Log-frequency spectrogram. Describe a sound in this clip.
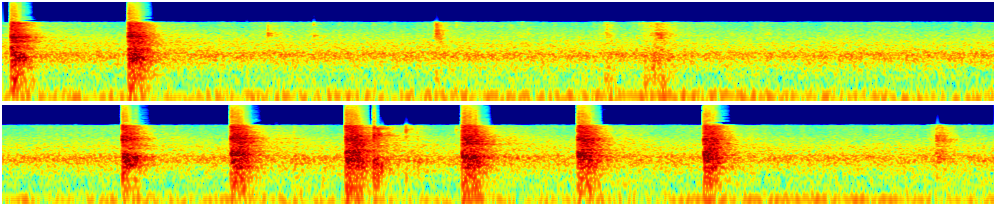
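Wood splits and cracks as a wedge is driven in.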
